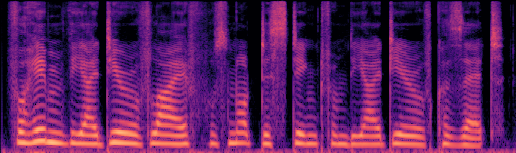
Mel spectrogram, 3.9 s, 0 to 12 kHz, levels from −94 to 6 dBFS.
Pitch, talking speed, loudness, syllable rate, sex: 205 Hz, 215 wpm, -17 LUFS, 5.1 syllables/s, female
